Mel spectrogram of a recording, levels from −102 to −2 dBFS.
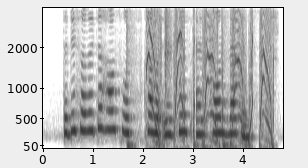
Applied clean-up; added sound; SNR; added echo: none; Scratching (performance technique); 8 dB; reverberation time 0.3 s.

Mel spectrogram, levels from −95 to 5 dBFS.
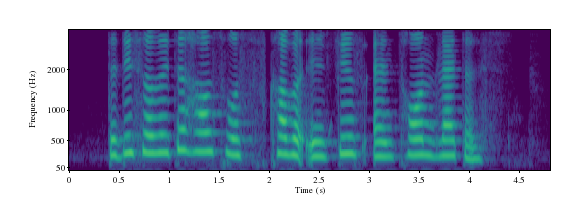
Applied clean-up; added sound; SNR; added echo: none; none; none; none.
